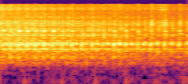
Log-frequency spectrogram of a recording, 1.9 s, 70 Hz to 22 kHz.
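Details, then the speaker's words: PM Research glass Stirling engine (Solar Engine #7) driving a model Baker fan: quick light mechanical pulsing with thin whirring, steady and unhurried, working slowly under load; sounds like an engine under load, normal running. "it's working to turn that baker fan sounds great sounds like an engine under load working and um i reckon that's pretty cool for a sterling engine"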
